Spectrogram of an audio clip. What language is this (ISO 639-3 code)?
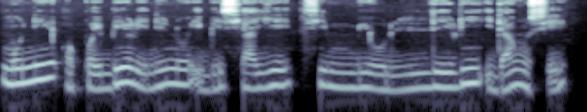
yor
